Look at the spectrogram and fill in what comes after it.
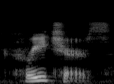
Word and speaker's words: creatures: More creatures. That's a funny way to spell a word, isn't it? – I don't see the CH. – Yeah, the T is pronounced ch here.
